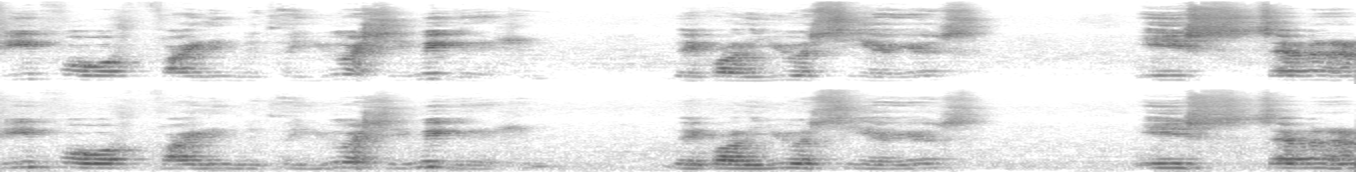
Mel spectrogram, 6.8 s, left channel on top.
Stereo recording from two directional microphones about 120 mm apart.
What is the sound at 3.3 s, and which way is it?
Speech, centre (ahead or behind).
